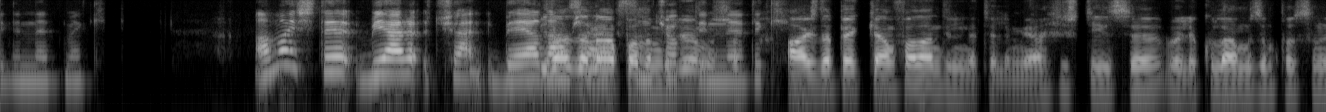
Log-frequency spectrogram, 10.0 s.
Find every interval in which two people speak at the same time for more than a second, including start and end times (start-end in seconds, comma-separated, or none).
4.0-6.0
